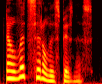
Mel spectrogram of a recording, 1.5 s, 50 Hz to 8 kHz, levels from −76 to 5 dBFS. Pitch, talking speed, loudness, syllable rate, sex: 220 Hz, 195 wpm, -17 LUFS, 6.5 syllables/s, female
